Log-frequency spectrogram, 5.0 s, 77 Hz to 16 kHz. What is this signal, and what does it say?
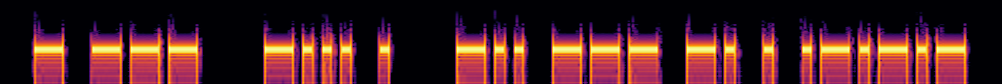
Morse code, heard as a keyed tone, about 25 wpm, 700 Hz. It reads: TO BE DONE.
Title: Sentences from Top 700 Words 25wpm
